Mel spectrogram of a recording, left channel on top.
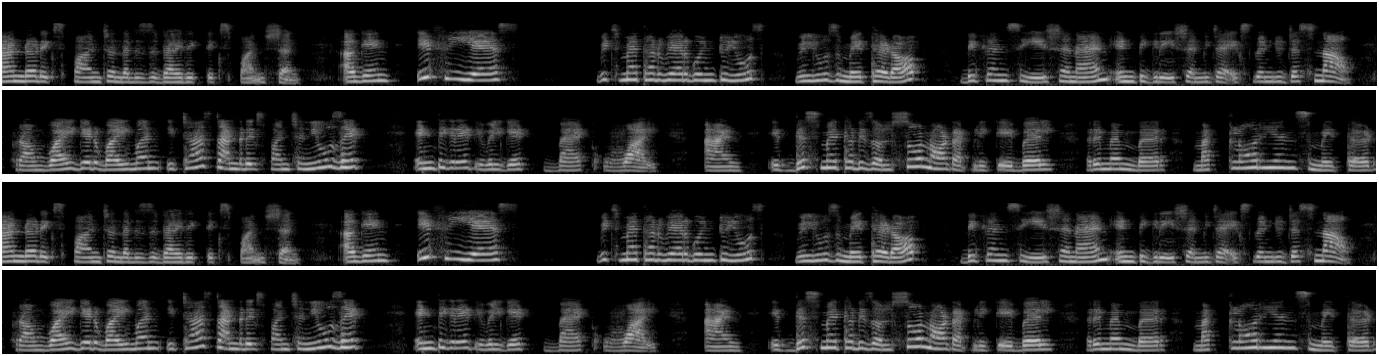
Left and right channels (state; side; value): identical; both; correlation 1.00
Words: expansion, that is a direct expansion. Again, if yes, which method we are going to use? We'll use method of differentiation and integration, which I explained you just now. From y get y1, it has standard expansion. Use it, integrate, you will get back y. And if this method is also not applicable, remember Maclaurin's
